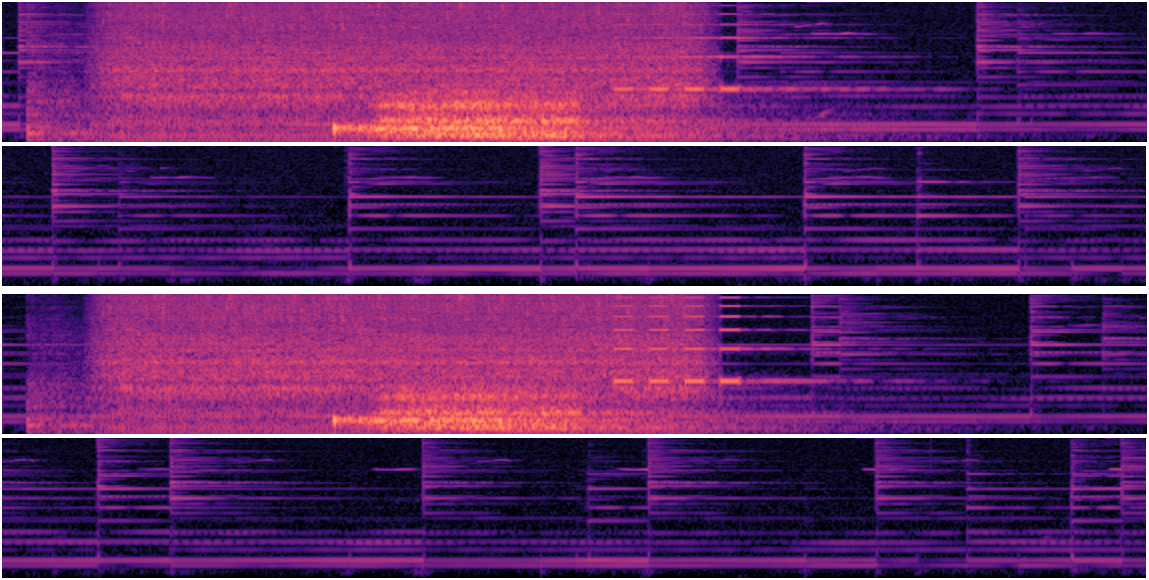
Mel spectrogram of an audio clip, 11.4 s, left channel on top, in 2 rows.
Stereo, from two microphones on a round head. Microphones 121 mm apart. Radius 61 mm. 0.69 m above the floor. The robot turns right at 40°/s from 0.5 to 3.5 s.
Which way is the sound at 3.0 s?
50° right (ahead or behind).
